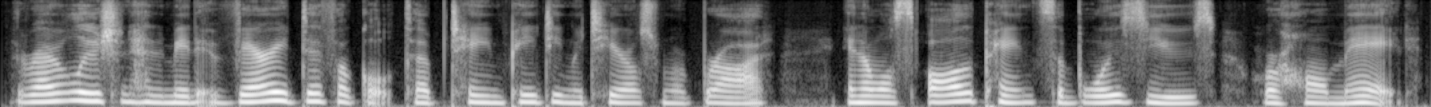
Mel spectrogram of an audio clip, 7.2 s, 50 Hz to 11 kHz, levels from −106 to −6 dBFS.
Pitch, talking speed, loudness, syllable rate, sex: 205 Hz, 195 wpm, -18 LUFS, 5.8 syllables/s, female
